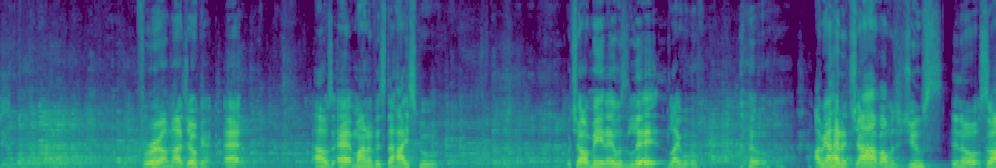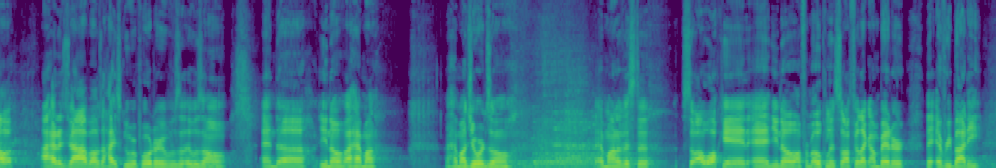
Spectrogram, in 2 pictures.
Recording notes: LIVE LAW San Francisco: Initial Public Offering took place on Friday night, February 23rd at The Polish Club in San Francisco's Mission District. We recorded the night so we could share it with you.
